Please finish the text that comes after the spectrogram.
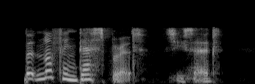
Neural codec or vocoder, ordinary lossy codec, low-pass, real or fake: codec, 16 kHz in and 24 kHz out, 1.1 kbps, FireRedTTS-2 codec; AAC, 32 kbps; 5.4 kHz; fake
